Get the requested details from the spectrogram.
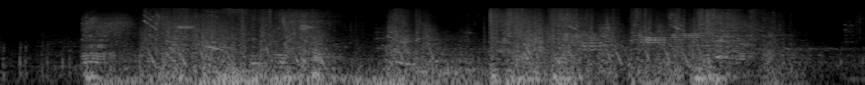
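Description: Lightsabers hum and clash in a fast fight.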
